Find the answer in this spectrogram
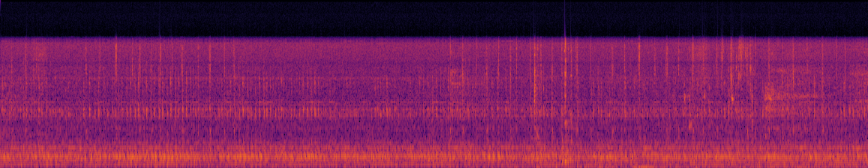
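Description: Electric potter's wheel running at a steady speed, its motor giving a constant hum. A few faint taps come near the middle.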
